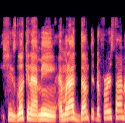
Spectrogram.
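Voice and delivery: normal talking voice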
